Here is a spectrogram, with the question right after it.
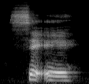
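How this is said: It is said in a northern English accent. "then I'm going to switch to the more northern variety"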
